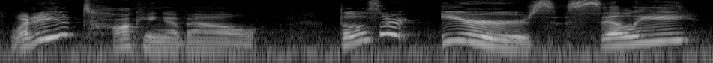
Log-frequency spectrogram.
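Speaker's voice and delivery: high, loud teasing character voice. Acted. Teacher voicing the rabbit-seer teasing the other, playful. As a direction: tease the other one as silly. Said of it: "And this person says".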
